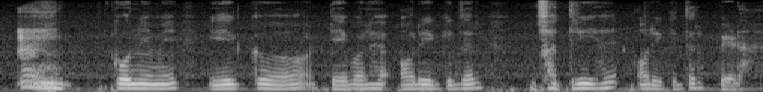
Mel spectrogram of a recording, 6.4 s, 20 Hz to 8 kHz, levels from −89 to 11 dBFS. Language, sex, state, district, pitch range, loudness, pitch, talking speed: Hindi, male, Rajasthan, Nagaur, 130-145 Hz, -19 LUFS, 140 Hz, 140 wpm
